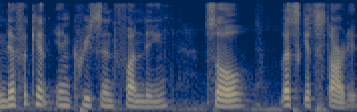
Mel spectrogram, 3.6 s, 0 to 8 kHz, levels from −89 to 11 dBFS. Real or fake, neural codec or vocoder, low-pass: real; none; 7.2 kHz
